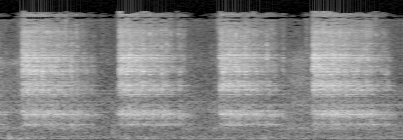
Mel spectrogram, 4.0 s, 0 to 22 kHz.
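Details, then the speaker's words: BMW N47/N57 diesel drive belt tensioner, spun by hand with belt off: four harsh gritty whirs fading as it slows, bearing completely shot; new tensioner is virtually silent and was fitted. "see if you can listen to this yeah that that bearing is completely shot"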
